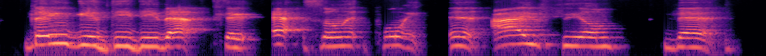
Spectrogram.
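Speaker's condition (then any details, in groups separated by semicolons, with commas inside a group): Cerebral palsy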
